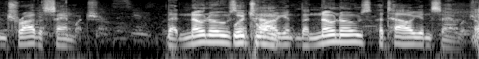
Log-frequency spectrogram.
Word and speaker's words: Nonno's: N-O-N-N-O. – Oh, okay. I thought you said nose. – No. Nano's is three N's in there. N-O-N-N-O-S.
